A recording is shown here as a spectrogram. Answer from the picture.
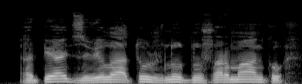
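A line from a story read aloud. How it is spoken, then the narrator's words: Grumbling. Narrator (Russian): проворчал бедный кузнец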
